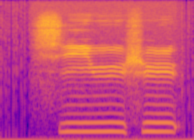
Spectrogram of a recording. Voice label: "xu", Chinese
